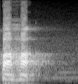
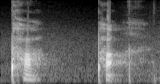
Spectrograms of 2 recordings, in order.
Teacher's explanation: same pa with force of breath, aspirated.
